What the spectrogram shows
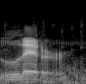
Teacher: Letter, despite having two T's, it kind of sounds like a D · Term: flap T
